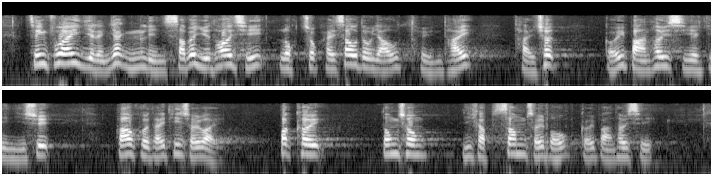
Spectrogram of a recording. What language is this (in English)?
Cantonese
